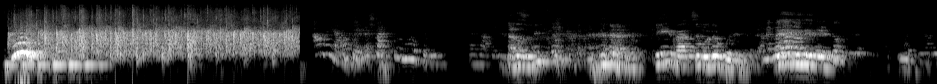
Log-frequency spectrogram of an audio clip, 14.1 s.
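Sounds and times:
evening show audience applause greeting a performer: 0:00.0 - 0:04.5
man talking and laughing: 0:07.5 - 0:12.4
speech: 0:10.2 - 0:12.7.

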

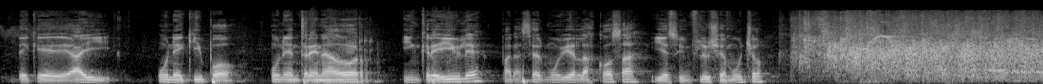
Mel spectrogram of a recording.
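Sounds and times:
speech: 0:00.2 - 0:07.8
crowd applause: 0:07.9 - 0:10.4.

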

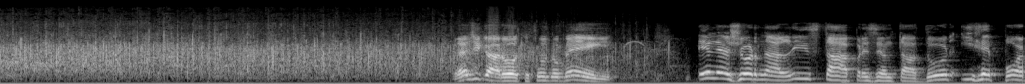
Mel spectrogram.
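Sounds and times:
audience applause: 0:00.0 - 0:06.8
speech: 0:04.6 - 0:06.2, 0:07.0 - 0:10.2.

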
